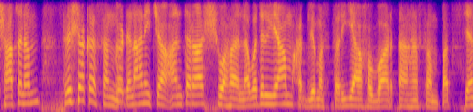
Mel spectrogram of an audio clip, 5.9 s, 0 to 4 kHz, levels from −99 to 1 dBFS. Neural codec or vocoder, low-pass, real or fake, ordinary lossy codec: codec, 24 kHz, 0.9 kbps, WavTokenizer, medium speech release version 2; 3.6 kHz; fake; Opus, 64 kbps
